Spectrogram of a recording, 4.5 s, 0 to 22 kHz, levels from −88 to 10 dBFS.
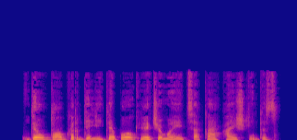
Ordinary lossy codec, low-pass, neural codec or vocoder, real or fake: MP3, 48 kbps; 10.8 kHz; codec, 24 kHz, 0.9 kbps, WavTokenizer, medium music audio release; fake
